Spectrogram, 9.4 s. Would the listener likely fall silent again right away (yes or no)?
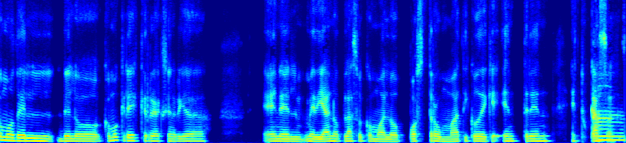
yes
